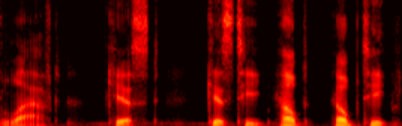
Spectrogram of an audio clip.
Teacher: It sounds like t when the base verb ends in an unvoiced consonant sound. Sounds made without your vocal cords vibrating like k p ss ch f.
